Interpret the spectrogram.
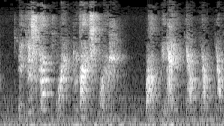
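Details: Talkative, funny male pet budgerigar kept as a talking bird, chattering in rapid high-pitched speech-like bursts, about six syllables in quick phrases with a short pause midway.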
